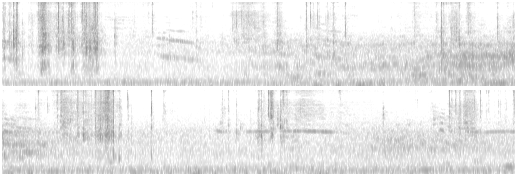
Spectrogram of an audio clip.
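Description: Scattered clicks and rustles of close handling over faint outdoor background noise, with two brief thin tones near the end.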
